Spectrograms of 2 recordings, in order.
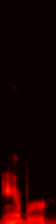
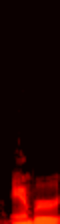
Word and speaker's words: Ambar: For the spelling of her name is Ambar, but I'm assuming it's pronounced Amber.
